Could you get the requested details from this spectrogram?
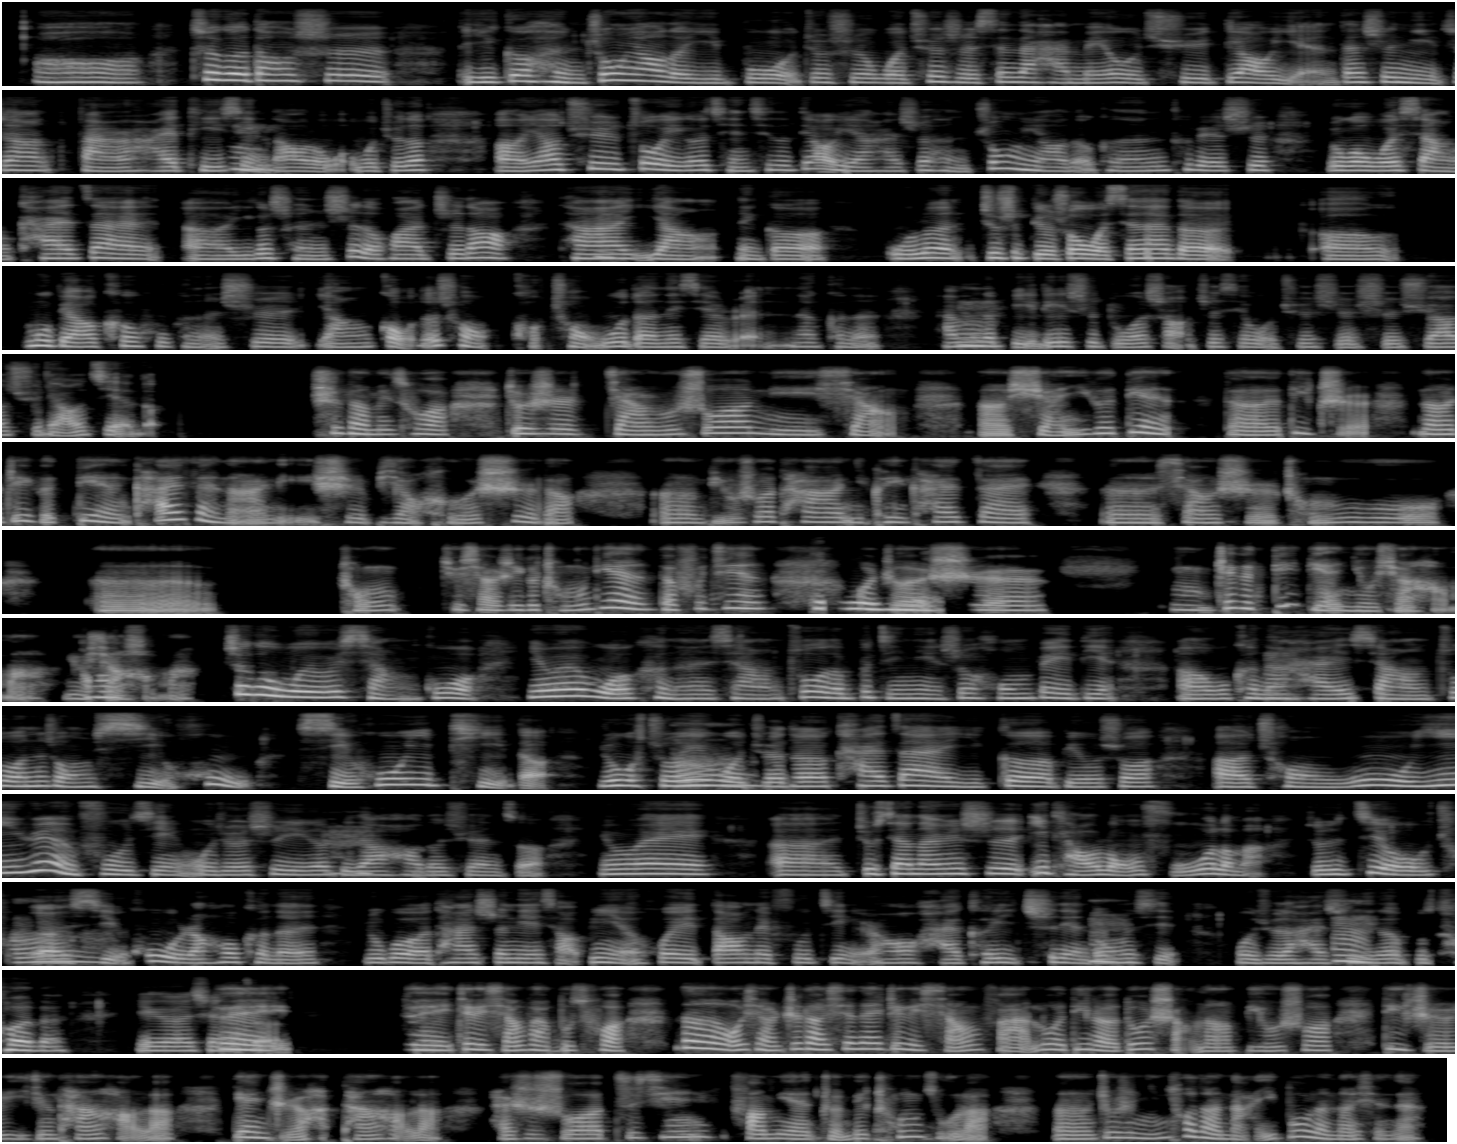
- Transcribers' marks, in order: other background noise; laugh; laughing while speaking: "不错的"
- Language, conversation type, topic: Chinese, advice, 我因为害怕经济失败而不敢创业或投资，该怎么办？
